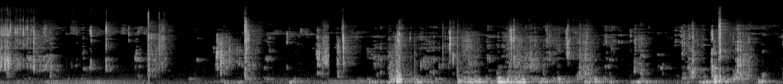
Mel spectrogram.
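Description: Close-up eating sounds: mouth smacking and chewing as spicy chicken knuckles and rice are eaten by hand, in a quick irregular run of clicks and smacks.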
